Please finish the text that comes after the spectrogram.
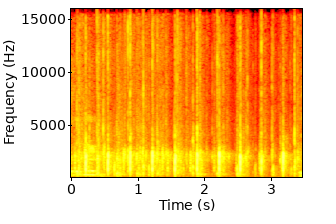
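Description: A church congregation claps together in a steady, rhythmic beat during a worship service, the sharp claps falling in even time over a low murmur of voices.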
